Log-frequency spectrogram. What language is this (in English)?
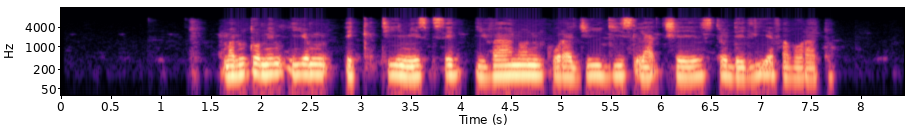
Esperanto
